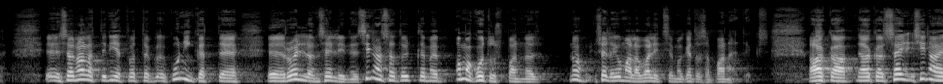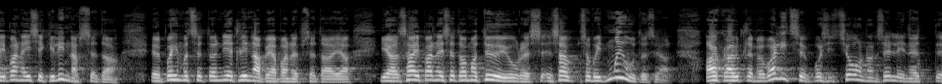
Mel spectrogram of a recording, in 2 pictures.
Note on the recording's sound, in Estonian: Audio salvestus koosolekult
